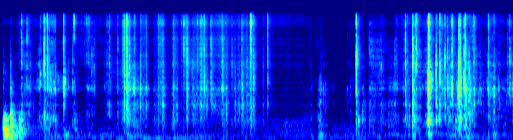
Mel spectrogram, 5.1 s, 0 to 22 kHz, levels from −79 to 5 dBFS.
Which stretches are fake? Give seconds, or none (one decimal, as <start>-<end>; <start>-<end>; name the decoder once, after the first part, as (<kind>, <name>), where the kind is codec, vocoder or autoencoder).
1.2-3.1 (autoencoder, DAC-VAE)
